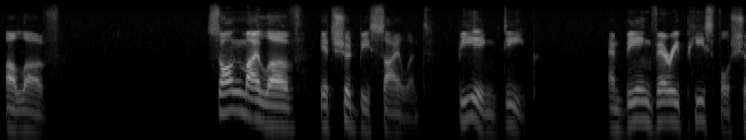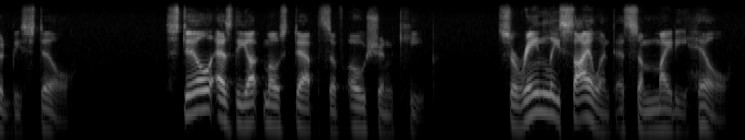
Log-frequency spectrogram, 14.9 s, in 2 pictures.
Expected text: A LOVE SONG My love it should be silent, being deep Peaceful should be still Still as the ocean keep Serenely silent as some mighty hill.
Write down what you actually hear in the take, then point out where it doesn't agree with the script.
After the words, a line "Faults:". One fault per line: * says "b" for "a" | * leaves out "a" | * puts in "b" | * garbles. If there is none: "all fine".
A LOVE SONG My love it should be silent, being deep And being very peaceful should be still Still as the utmost depths of ocean keep Serenely silent as some mighty hill.
Faults:
* puts in "And being very"
* puts in "utmost depths of"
